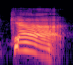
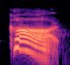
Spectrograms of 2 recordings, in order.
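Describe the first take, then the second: First: The vowel sounds like the 'a' in cap. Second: The vowel is an open 'ah' sound. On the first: The speaker calls it wrong. "But we don't say C A R, same A is there. We don't say car" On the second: The speaker calls it right. "We say car. Ah sound is used"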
